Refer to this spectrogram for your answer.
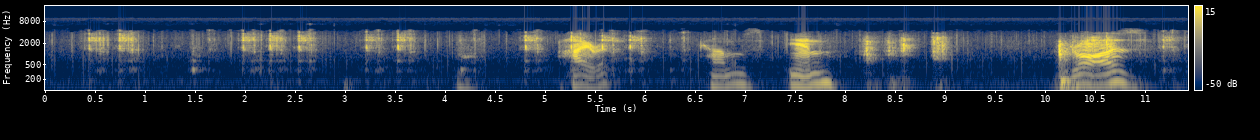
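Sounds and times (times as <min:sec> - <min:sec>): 
slow typing on a keyboard with one hand: 0:00.4 - 0:05.0
speech: 0:05.3 - 0:05.8, 0:06.6 - 0:08.0, 0:10.3 - 0:11.0.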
